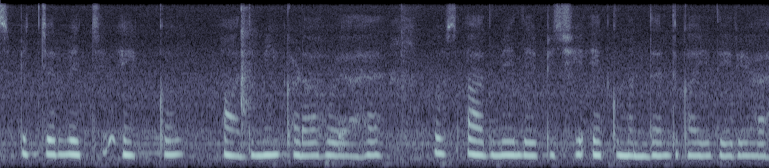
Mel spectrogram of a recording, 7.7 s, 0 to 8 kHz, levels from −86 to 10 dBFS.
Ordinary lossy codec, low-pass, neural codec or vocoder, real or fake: none; 7.2 kHz; none; real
